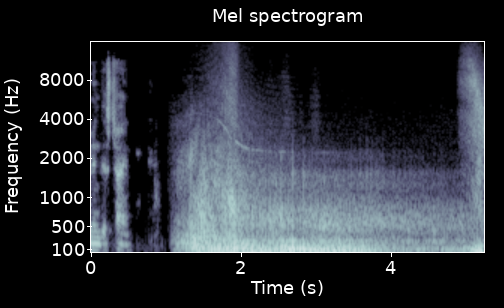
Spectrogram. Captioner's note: plane soaring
